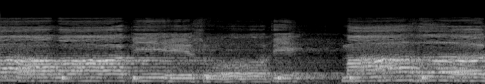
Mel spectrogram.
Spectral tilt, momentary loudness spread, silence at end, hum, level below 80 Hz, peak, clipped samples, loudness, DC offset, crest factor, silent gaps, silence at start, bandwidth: -5 dB/octave; 7 LU; 0 s; none; -58 dBFS; -4 dBFS; under 0.1%; -19 LUFS; under 0.1%; 14 dB; none; 0 s; 9.6 kHz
